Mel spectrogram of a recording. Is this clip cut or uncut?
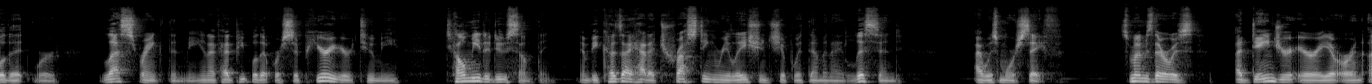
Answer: uncut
